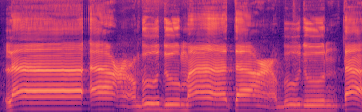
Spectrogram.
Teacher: Kemudian ainnya ditekan tengah tenggorokan.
